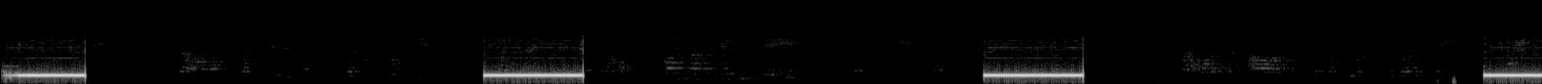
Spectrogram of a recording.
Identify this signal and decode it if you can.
Ringback tone (Europe, 425 Hz), with speech.
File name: out- -2012- - - .4996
